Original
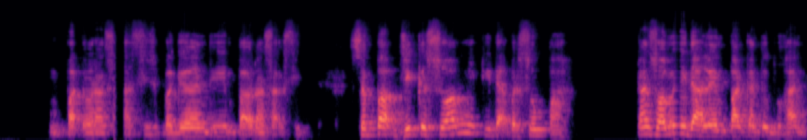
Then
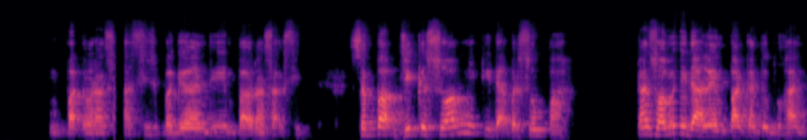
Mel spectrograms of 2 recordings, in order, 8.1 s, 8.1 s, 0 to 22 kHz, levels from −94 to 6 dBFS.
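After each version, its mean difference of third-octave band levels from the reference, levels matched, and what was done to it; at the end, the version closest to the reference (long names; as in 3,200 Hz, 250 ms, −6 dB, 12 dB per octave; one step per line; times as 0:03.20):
2.5 dB: low-shelf EQ 360 Hz −11 dB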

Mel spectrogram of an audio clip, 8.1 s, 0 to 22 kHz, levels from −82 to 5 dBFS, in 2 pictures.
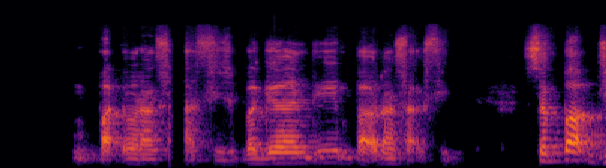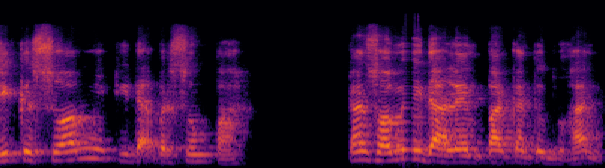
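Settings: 5.5 dB: spectral tilt +3.5 dB per octave
level +5.5 dB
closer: first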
